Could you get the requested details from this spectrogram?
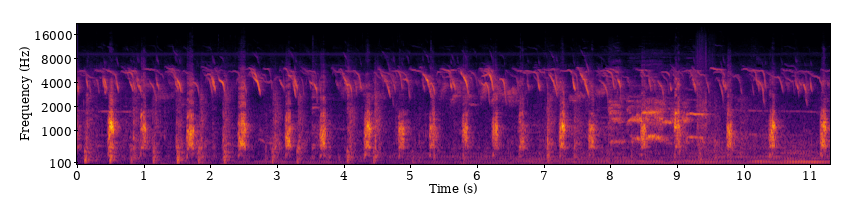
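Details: Mother hen calling chicks to feed, her rapid, regular clucks running through the whole stretch, with constant high chick cheeping overhead and a brief burst of mixed louder sound toward the end.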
